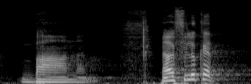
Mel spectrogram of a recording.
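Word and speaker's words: banen: So the first vowel, in this case A, is pronounced long, and that is why we say baanen.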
